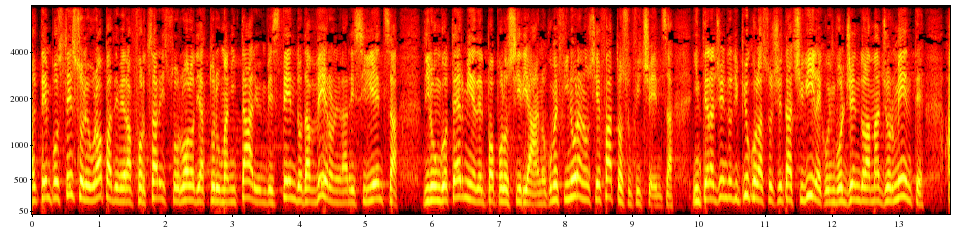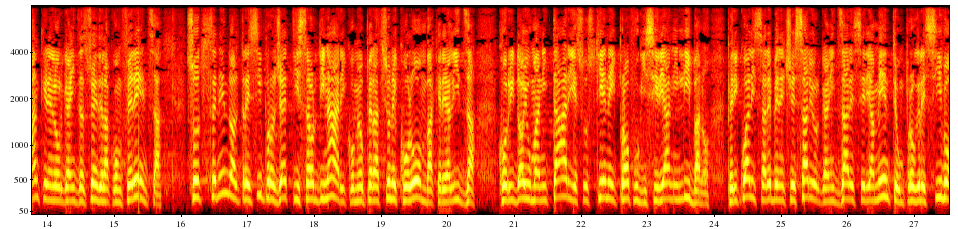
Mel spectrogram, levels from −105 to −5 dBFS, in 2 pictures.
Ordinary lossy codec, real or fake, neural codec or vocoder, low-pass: none; real; none; none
